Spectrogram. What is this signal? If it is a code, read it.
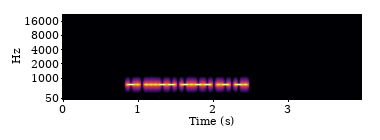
Morse code, heard as a keyed tone, about 40 wpm, 700 Hz. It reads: N3YAN
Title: USA Call Signs - 5 Characters - Repeated 3x - 40wpm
